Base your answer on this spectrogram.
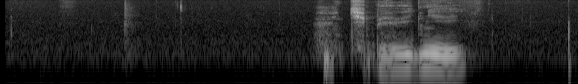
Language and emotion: Russian, neutral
